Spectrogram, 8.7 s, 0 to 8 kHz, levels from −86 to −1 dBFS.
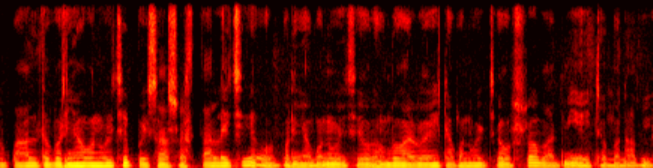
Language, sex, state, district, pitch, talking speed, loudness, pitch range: Angika, male, Bihar, Supaul, 125 Hz, 165 wpm, -29 LUFS, 120-135 Hz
